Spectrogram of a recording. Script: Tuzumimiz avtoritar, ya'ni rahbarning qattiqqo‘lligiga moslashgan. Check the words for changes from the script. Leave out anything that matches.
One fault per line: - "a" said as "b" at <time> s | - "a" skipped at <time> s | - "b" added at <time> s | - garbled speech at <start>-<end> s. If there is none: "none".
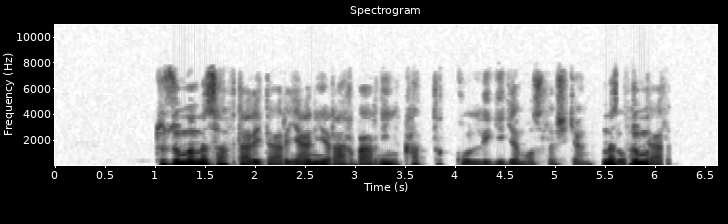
- garbled speech at 5.5-6.2 s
